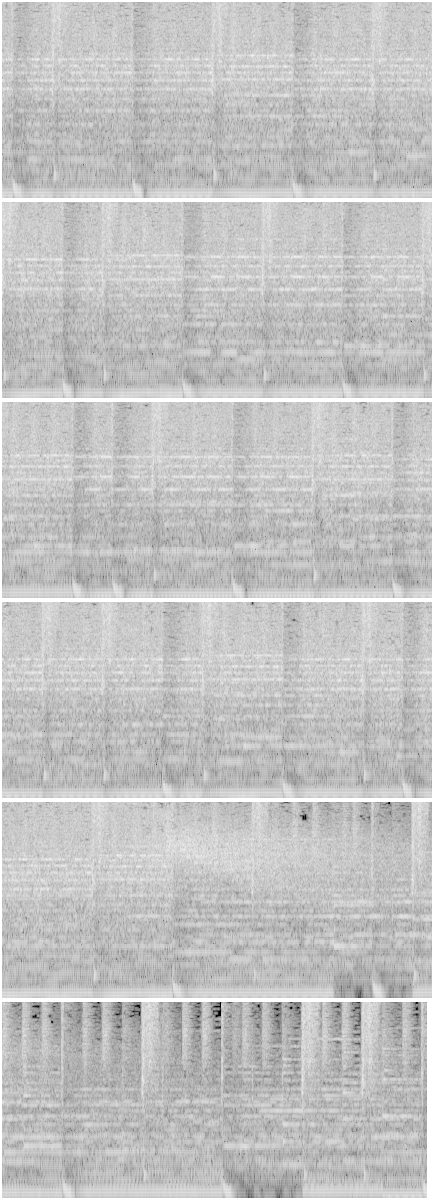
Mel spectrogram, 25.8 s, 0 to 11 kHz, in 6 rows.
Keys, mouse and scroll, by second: 0.0 alt+middle click, 0.2 alt+double middle click, 0.6 alt+middle click, 2.2 alt+middle click, 2.4 alt+middle click, 2.5 alt+middle click, 2.6 alt+double middle click, 12.9 ctrl+click, 13.7 ctrl+click, 14.6 alt+middle click, 15.3 alt+middle click, 19.8 alt+middle click, 20.7 alt+middle click, 25.1 alt+middle click, 25.7 alt+middle click.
